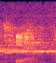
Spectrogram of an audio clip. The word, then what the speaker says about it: 腆: 舔字的国语注音是 t 言舔三声舔，舔三声舔。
